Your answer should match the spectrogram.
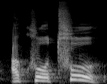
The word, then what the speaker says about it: AQWO: 그럼 이제 분리형 아쿠오 2 제품에 대해서 이제 소개하도록 하겠고요. 제일 처음에 소개할 것은 이제 T 아쿠오 2 요건데, 여기서 참고로 이제 아쿠오라는 말이 AQW5기 때문에 이게 무슨 약자인가 이렇게 봤거든요.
